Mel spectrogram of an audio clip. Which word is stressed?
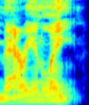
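Lane. The stress falls on the word Lane. The speaker calls it right. "it was on Marion Lane"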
